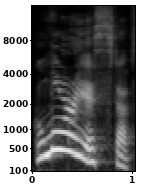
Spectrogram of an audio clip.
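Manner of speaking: high, loud, slow relish; delighted. A narrator's reading. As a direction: savour the words. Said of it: "said Mister Wonka".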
